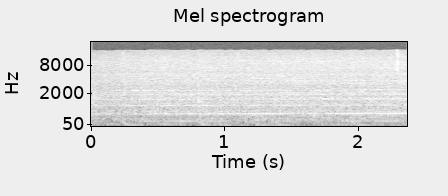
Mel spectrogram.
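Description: HPE ProLiant DL560 Gen10 rack server's cooling fans running at high speed under full CPU load: a steady rush of air with a couple of steady whining tones in it.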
